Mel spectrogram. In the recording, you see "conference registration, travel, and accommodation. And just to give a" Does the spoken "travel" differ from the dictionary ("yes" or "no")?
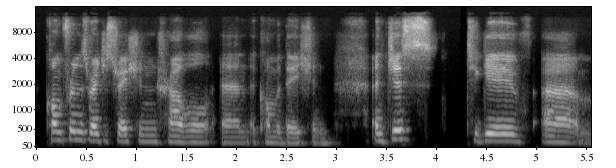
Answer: no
